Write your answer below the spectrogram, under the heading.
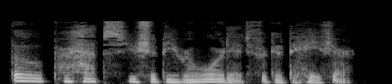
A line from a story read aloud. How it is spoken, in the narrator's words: she purrs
